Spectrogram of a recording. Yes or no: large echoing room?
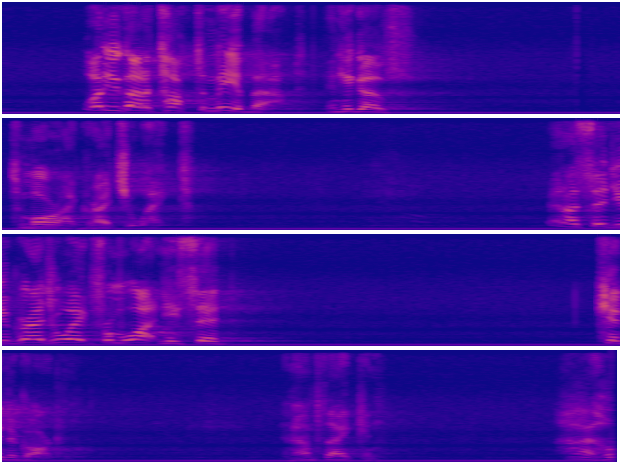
yes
